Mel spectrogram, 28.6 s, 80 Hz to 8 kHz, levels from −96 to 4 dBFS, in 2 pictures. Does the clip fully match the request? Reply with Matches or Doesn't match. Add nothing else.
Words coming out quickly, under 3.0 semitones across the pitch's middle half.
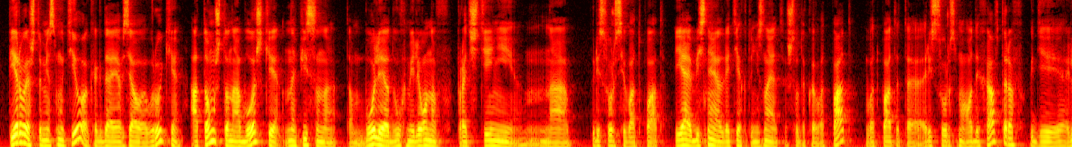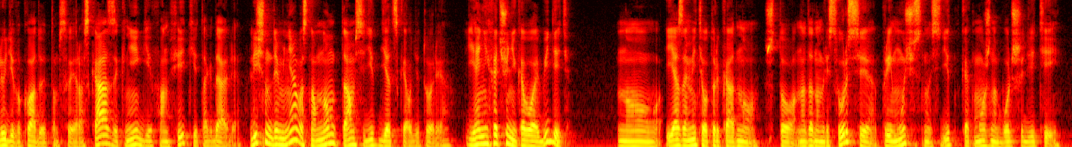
Matches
